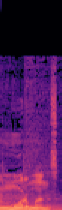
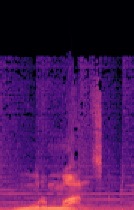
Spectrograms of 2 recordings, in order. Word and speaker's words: Мурманск: По этой причине бытует мнение, что многие на севере произносят это название с ударением на второй слог «Мурманск». Но за время поездки от местных ни разу такого не слышал.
